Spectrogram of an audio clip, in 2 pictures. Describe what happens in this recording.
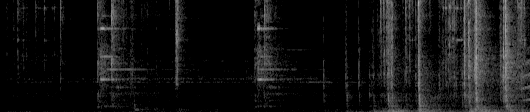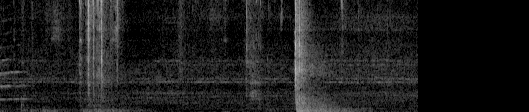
I went to open the door when I heard the door bell ringing.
